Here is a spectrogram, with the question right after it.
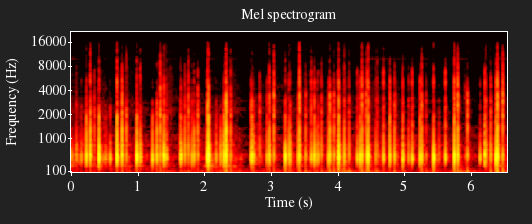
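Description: A box is tapped with long fingernails in quick, irregular bursts, giving about 40 short, dry clicks with a woody midrange body and bright edges. Each tap dies away almost instantly, with quiet gaps between the clusters.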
